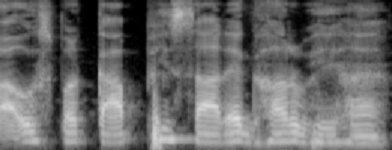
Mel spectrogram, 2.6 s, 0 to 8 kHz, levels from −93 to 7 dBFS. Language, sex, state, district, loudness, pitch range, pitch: Hindi, male, Jharkhand, Palamu, -16 LUFS, 105-125 Hz, 115 Hz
